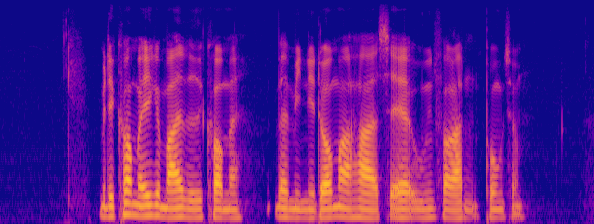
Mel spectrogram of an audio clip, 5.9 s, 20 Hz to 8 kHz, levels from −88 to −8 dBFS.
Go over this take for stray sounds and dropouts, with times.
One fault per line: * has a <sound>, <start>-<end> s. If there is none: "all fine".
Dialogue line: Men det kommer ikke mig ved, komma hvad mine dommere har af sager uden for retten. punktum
all fine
